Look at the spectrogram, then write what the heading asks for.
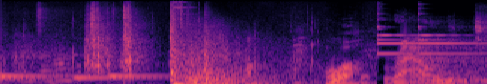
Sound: unnecessary gun sound.WAV

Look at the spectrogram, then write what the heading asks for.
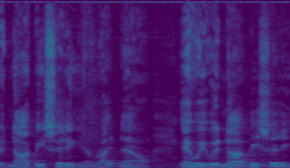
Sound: none

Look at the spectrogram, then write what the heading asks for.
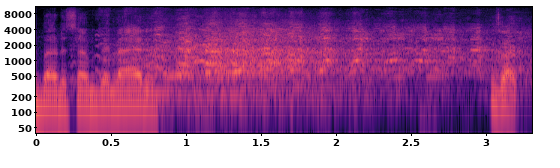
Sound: laughter

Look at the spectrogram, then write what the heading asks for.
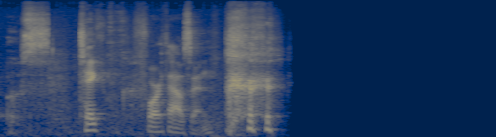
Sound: chuckles lightly

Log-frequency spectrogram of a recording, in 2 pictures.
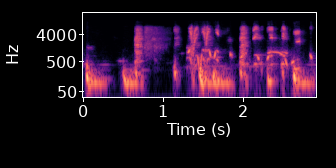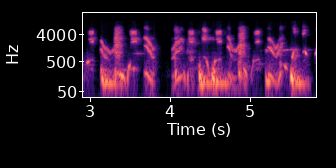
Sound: record scratching

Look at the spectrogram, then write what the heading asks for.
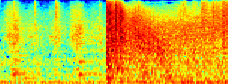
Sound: gun sound

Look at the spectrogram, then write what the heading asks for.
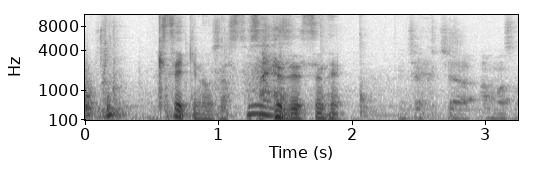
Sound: laughs

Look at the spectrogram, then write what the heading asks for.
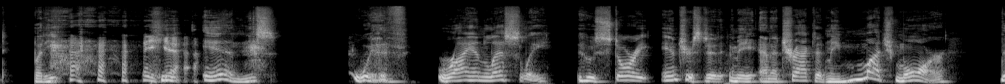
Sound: laughter

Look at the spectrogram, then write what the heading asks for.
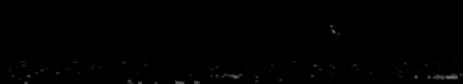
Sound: birds chirping

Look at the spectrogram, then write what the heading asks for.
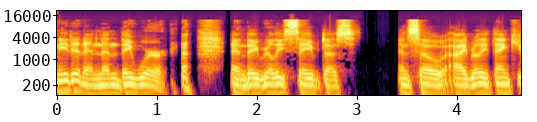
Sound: chuckling

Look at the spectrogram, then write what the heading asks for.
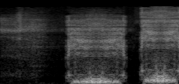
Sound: clearing throat backwards & pitch shifted; clearing throat

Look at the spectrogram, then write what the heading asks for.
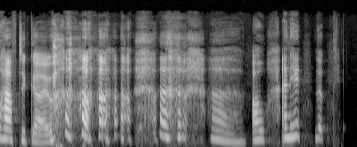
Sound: both laugh

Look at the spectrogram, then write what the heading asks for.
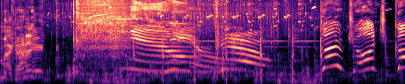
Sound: whirring

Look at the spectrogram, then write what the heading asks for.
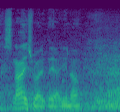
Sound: laughter

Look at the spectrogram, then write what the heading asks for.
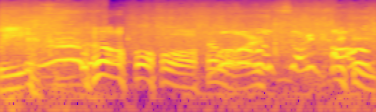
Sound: grunts and laughs

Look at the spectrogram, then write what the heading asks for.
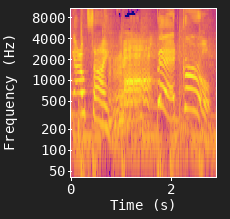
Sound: bleating

